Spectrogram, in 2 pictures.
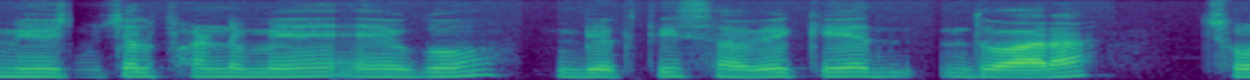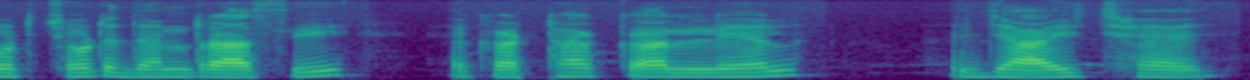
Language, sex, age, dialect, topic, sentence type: Magahi, male, 60-100, Western, banking, statement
